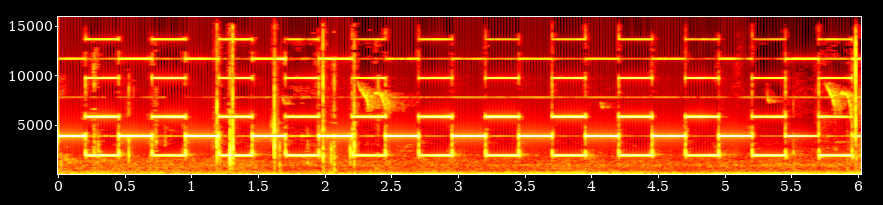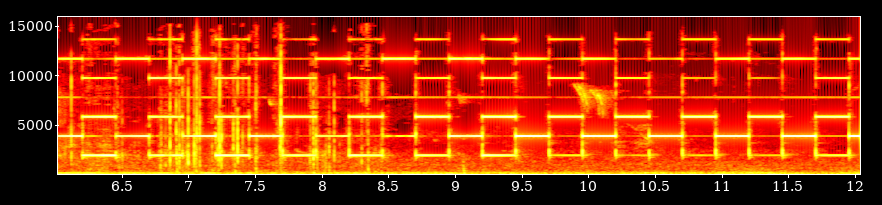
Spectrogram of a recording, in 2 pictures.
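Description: Ecotest Terra-P dosimeter alarming with a rapid two-tone beeping that switches back and forth between a high and a low tone. It is set off by the radiation from a 0.9-microcurie americium-241 source placed right on top of it.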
